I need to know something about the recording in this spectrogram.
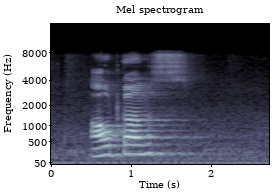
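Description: A man speaks briefly in a calm lecturing voice.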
